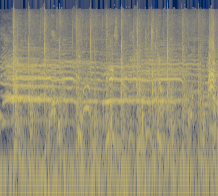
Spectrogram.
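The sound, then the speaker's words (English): A group of people shouting over one another while chasing one another aboard a ship, amid a flurry of heavy thumps and bangs as they thump into walls, a loud, chaotic, continuous din with no quiet gaps. “There's a fair amount of yelling and thumping into walls, but slowly, slowly...”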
